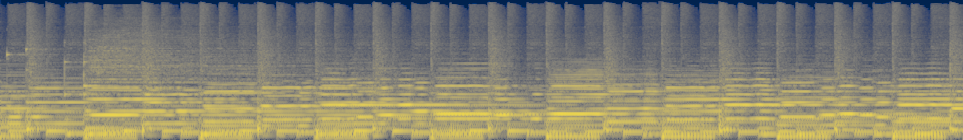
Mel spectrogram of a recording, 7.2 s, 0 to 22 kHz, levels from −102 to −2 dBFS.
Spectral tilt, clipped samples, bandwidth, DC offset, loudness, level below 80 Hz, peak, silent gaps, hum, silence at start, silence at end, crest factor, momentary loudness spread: -6 dB/octave; under 0.1%; over 20 kHz; under 0.1%; -15 LUFS; -30 dBFS; -2 dBFS; none; none; 0 s; 0 s; 14 dB; 4 LU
